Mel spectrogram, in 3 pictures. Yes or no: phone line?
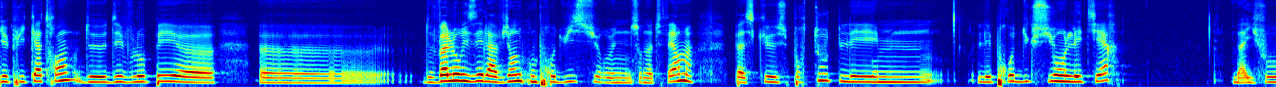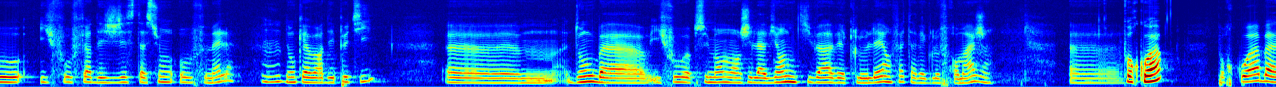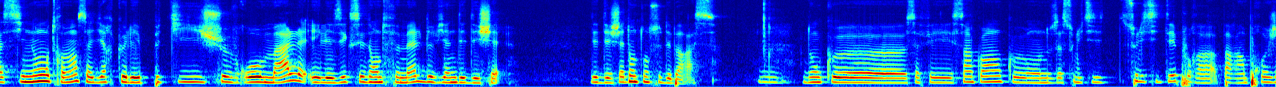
no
